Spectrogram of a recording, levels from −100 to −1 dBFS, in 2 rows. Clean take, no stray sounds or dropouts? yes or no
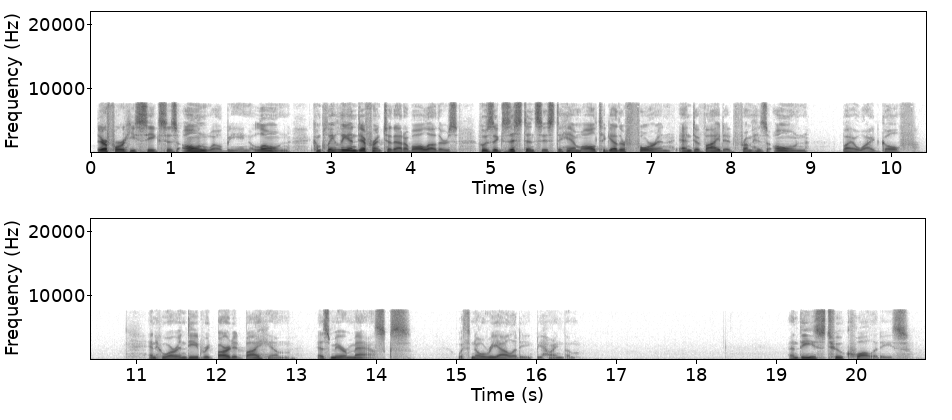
no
